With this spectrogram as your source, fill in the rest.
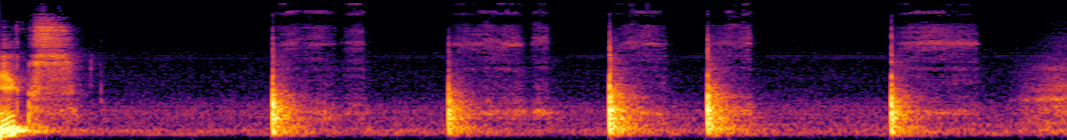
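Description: Pen or chalk writing out an algebra solution, a series of about six separate scratchy strokes, each a sharp onset fading quickly, close and distinct with quiet gaps between.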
